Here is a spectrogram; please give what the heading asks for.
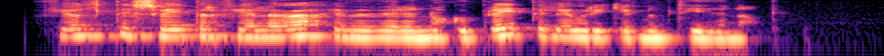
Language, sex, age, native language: Icelandic, female, 40-49, Icelandic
